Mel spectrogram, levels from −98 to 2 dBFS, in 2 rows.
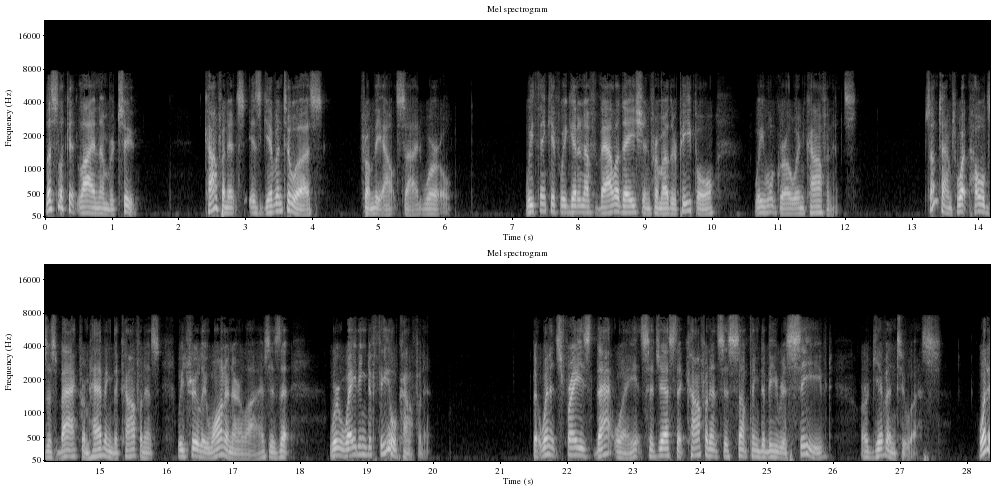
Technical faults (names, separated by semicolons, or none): Speex codec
